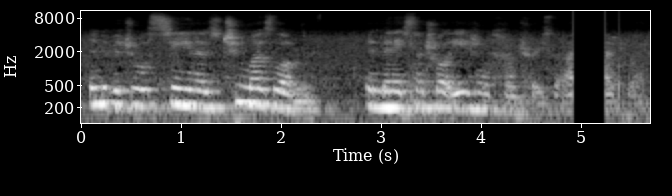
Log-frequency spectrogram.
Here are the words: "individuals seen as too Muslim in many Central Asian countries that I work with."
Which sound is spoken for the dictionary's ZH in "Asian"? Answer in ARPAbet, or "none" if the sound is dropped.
ZH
